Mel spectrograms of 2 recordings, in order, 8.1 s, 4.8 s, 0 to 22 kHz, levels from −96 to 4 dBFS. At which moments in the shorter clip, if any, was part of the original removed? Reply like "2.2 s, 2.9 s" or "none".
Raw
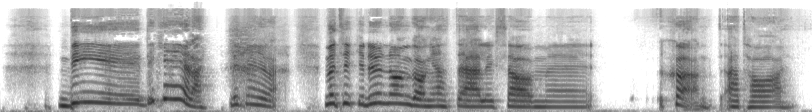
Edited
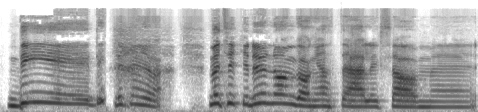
1.0 s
